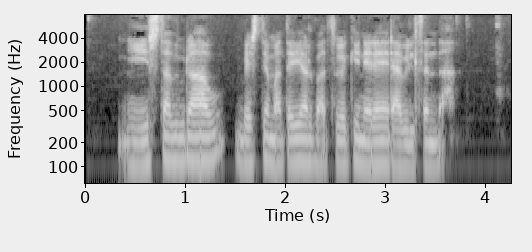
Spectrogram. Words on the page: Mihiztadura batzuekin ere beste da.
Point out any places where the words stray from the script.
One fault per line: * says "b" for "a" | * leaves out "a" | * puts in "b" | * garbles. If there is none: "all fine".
* puts in "hau beste material"
* says "erabiltzen" for "beste"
